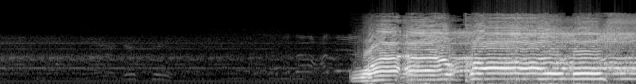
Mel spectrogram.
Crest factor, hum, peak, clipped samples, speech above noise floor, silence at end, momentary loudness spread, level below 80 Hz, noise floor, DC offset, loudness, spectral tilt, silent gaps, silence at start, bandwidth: 8 dB; none; 0 dBFS; 3%; 46 dB; 0 s; 4 LU; -40 dBFS; -50 dBFS; under 0.1%; -3 LUFS; -2 dB/octave; none; 3.5 s; 14 kHz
